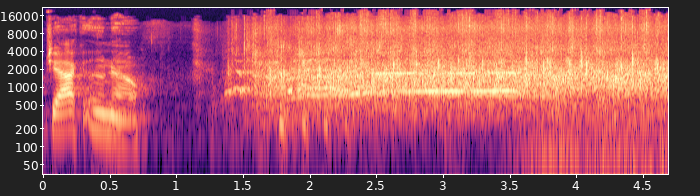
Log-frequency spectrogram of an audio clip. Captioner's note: cheers and applause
